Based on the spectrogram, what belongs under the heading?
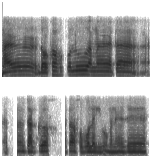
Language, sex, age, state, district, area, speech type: Assamese, male, 30-45, Assam, Goalpara, urban, conversation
